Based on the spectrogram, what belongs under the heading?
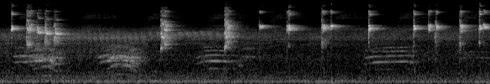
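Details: Male and female lovebirds kept as a pair in Bukittinggi, West Sumatra, calling gacor style: rapid bursts of piercing high chirps mixed with harsh raspy notes, repeated irregularly throughout.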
